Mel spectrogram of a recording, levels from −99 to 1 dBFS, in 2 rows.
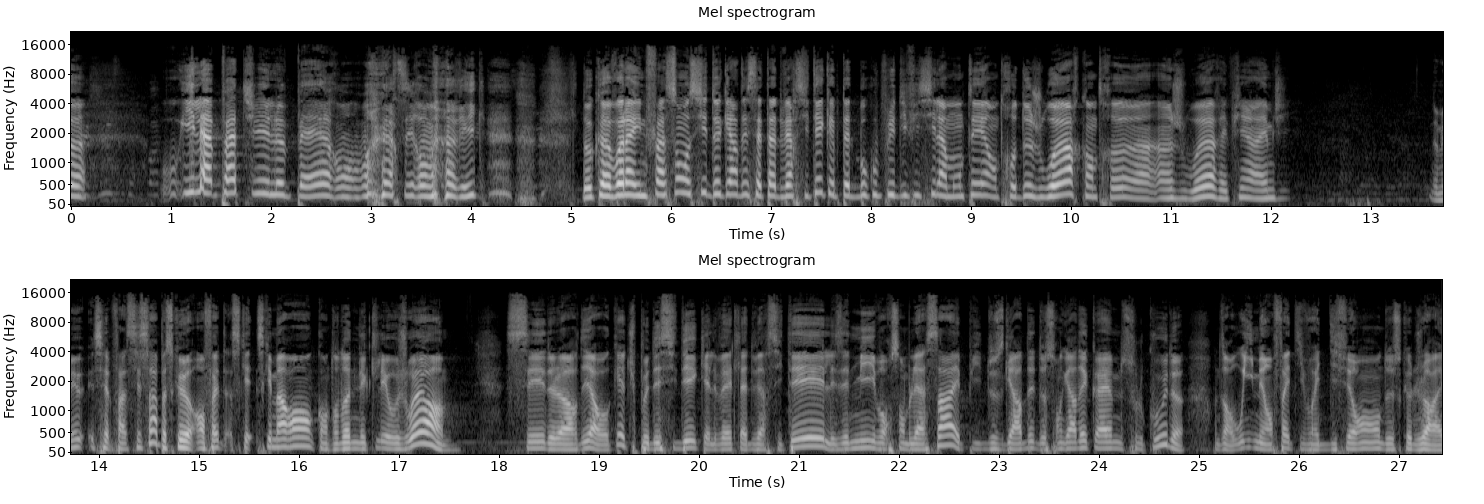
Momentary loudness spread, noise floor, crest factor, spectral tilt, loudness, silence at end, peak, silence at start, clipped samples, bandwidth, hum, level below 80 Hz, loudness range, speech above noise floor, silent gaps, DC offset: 14 LU; -72 dBFS; 24 dB; -4 dB/octave; -32 LUFS; 0 s; -10 dBFS; 0 s; under 0.1%; 16 kHz; none; -60 dBFS; 9 LU; 40 dB; none; under 0.1%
